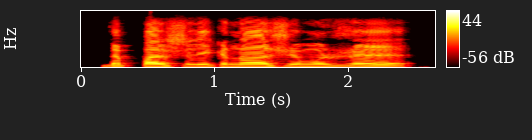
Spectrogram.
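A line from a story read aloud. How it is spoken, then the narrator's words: Pleading. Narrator (Russian): взмолился он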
